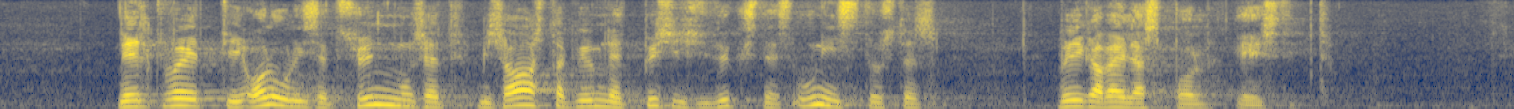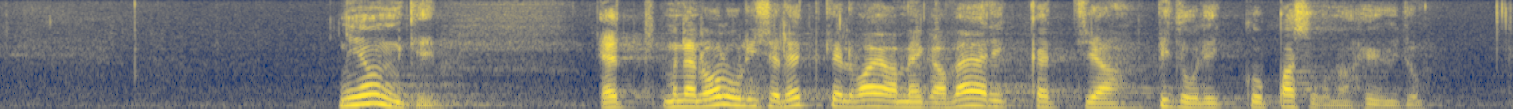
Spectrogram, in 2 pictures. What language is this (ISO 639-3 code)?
est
